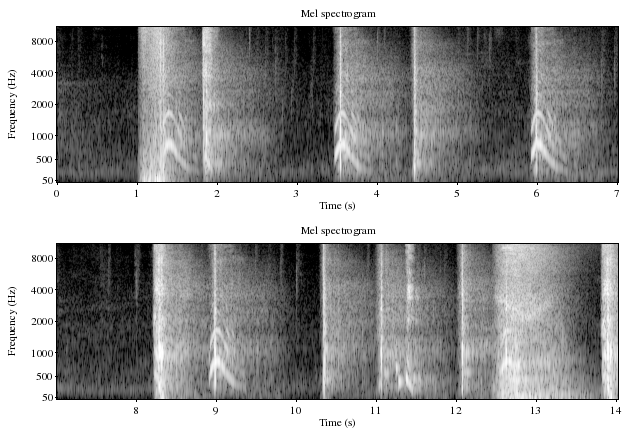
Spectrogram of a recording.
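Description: A tennis ball is struck sharply with a racket, back and forth.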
